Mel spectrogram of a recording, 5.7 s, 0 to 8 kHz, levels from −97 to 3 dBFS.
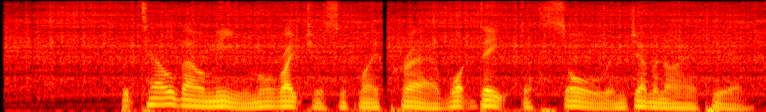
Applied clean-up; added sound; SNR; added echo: none; Engine; 10 dB; none.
